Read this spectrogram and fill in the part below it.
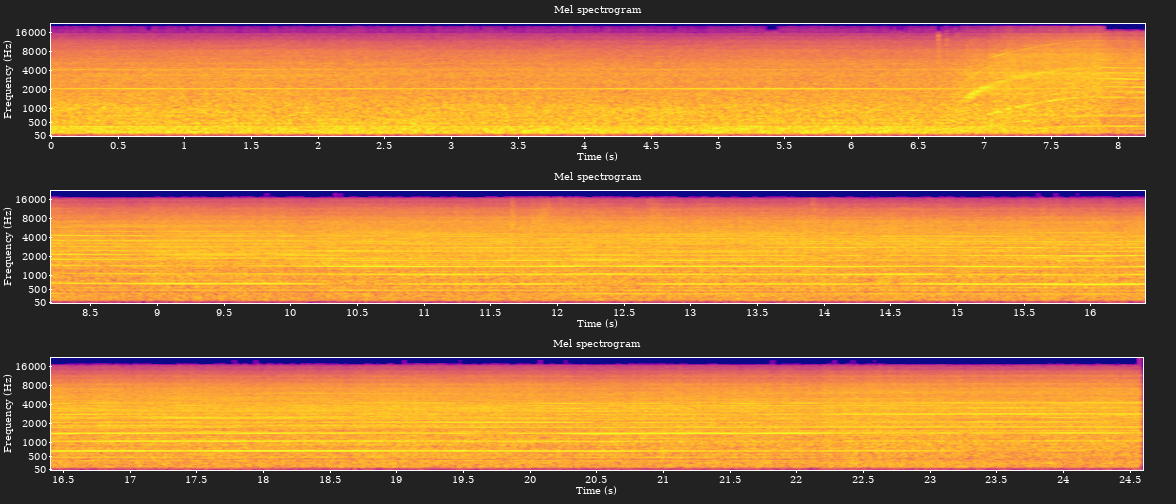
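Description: A Festool router runs with a loud, continuous high whine during a jointing pass on wood, the pitch shifting sharply as the bit engages and then holding steady and close with no speech.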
